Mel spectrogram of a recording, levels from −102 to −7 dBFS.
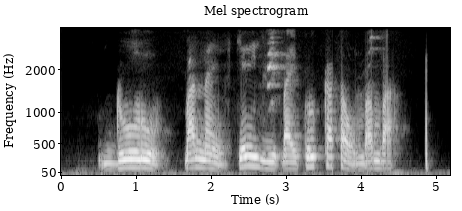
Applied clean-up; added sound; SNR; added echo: neural mask model Resemble Enhance denoiser.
